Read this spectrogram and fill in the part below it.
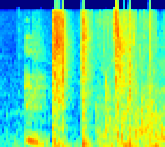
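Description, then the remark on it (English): A door is forced open with a shoulder: a low groan, two heavy thuds in quick succession, then a clattering, rattling scuffle as it gives way. “I crashed through the doorway, fumbling almost off my feet.”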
